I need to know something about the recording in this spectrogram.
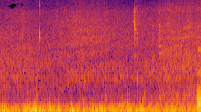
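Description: Wind buffeting the camera microphone: an uneven low rumble.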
